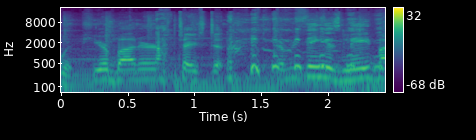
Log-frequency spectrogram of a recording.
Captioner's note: laughing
